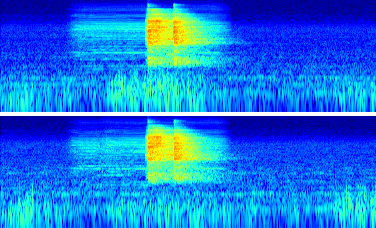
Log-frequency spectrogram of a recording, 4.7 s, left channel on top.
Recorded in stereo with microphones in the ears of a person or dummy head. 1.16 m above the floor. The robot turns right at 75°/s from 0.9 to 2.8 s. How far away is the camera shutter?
About 1.0 m.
